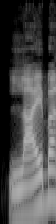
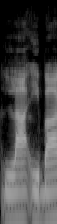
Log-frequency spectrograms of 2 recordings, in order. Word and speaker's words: Laiba: तो एक लबा की प्रोनाउंसिएशन हमजा के साथ होती है। लाबा स्पेलिंग है एल ए आई बी ए लाबा। बहुत सारी मां-बाप ने अपनी बच्चियों का नाम ला इबा रखा है।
